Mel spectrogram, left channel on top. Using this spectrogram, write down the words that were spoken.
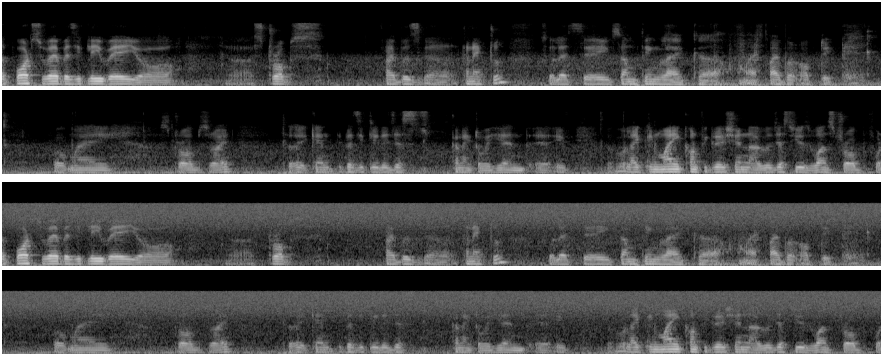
ports where your strobes fibers connect to. So let's say something like my fiber optic for my strobes, right? So you can basically, they just connect over here, and if like in my configuration, I will just use one strobe for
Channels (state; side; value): noise; right; hiss, 5 dB below the sound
